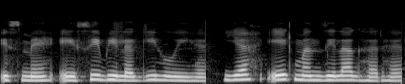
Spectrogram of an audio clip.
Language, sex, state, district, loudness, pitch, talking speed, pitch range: Hindi, female, Jharkhand, Palamu, -14 LUFS, 195 Hz, 160 wpm, 185-210 Hz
